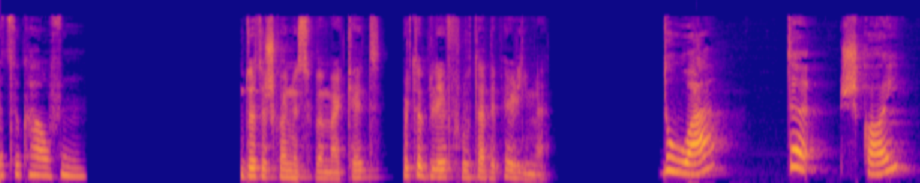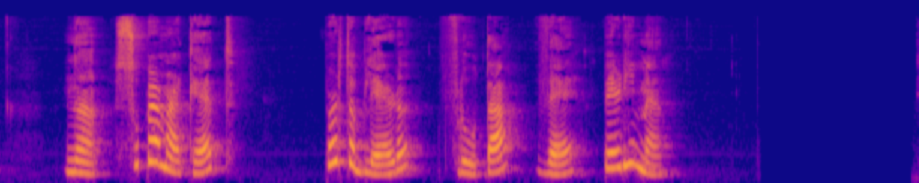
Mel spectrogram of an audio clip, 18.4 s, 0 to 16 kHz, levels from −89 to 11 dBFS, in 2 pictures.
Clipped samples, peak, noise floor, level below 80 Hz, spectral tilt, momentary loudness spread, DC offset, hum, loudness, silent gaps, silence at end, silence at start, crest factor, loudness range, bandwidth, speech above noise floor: under 0.1%; 0 dBFS; -70 dBFS; -62 dBFS; -3.5 dB/octave; 14 LU; under 0.1%; none; -18 LUFS; 0.87-2.39 s, 3.97-4.01 s, 5.58-6.58 s; 2.55 s; 0 s; 20 dB; 5 LU; 11.5 kHz; 53 dB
